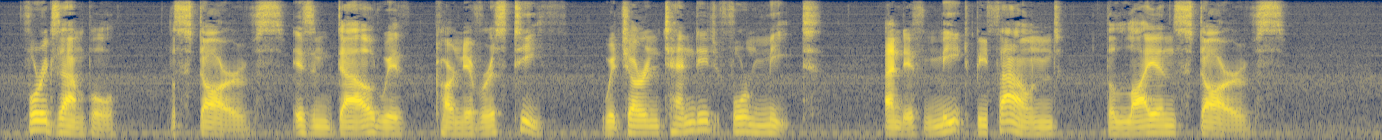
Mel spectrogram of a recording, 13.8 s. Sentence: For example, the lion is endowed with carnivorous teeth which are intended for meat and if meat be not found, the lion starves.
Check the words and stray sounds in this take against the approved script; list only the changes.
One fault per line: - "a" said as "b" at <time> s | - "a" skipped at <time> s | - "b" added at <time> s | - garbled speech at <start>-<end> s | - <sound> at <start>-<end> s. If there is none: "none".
- "lion" said as "starves" at 1.7 s
- "not" skipped at 9.9 s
